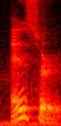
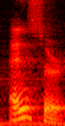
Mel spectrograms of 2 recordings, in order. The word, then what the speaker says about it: answer: answer 이거는 강세가 앞에 있다. answer 앞쪽에 갑니다.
